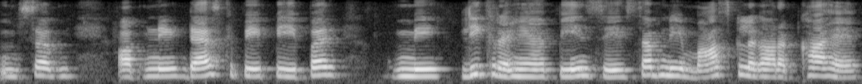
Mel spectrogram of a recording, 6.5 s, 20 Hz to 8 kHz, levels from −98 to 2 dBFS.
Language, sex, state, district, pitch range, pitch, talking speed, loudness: Hindi, female, Uttar Pradesh, Varanasi, 210-235 Hz, 220 Hz, 165 wpm, -18 LUFS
